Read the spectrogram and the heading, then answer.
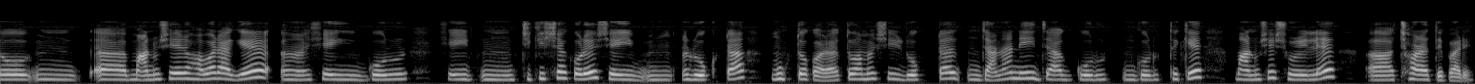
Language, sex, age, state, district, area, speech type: Bengali, female, 18-30, West Bengal, Uttar Dinajpur, urban, spontaneous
